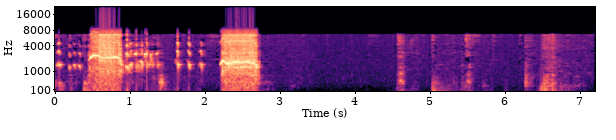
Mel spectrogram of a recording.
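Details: A pair of barn owls communicating: two loud, harsh, hissing screeches about a second and a half apart, with softer clicking and chattering between, then faint scattered noises.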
